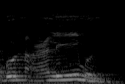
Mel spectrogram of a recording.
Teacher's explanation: bunyi nun mati atau tanwin jelas tanpa berdengung sedikit pun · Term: idhar halki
